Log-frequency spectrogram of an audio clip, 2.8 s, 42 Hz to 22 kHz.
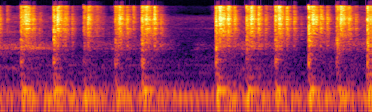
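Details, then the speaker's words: Infiniti FX37/QX70 exhaust Y-pipe tapped underneath, quieter at the primary cats: each tap gives a hollow knock and a loose metallic buzz; the pipe is tight, so something inside the Y-pipe section is suspected loose or damaged, and it is being replaced. "it makes a a lot more noise and I don't know why like this is tight usually these get loose and make noise but this is for sure making noise right here"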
